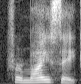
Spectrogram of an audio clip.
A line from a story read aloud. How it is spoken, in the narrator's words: pleaded, the tears filled her eyes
